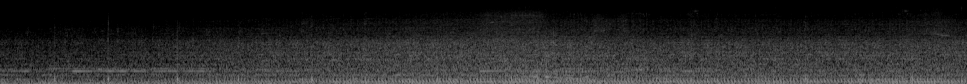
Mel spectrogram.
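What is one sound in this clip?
A generator hums steadily nearby.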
